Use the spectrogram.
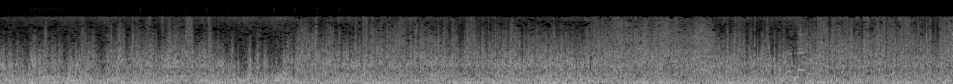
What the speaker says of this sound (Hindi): यहाँ 100 किलोमीटर प्रति घंटे की रफ्तार से हवा चल रही है।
